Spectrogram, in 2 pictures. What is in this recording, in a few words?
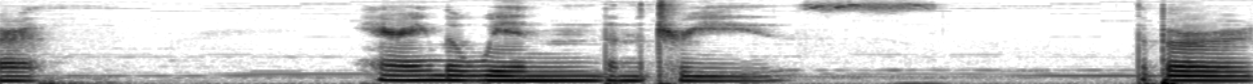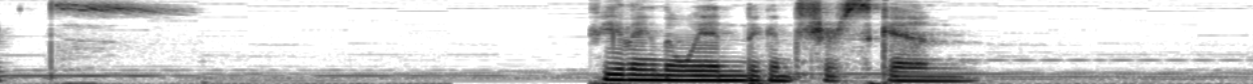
relaxation in the forest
